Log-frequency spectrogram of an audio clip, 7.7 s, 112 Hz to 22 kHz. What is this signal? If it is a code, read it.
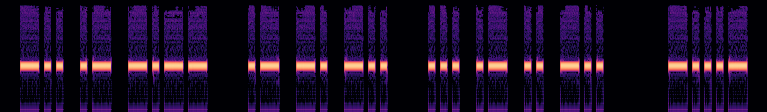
Morse code, heard as a keyed tone, about 20 wpm, 1000 Hz. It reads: DAY AND SAID <BT>
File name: qotdfiles / 20wpm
